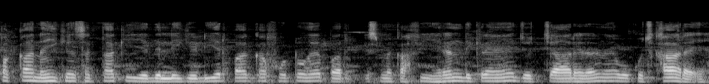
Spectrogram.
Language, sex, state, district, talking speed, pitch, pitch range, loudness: Hindi, male, Delhi, New Delhi, 245 wpm, 155 Hz, 140-160 Hz, -17 LUFS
